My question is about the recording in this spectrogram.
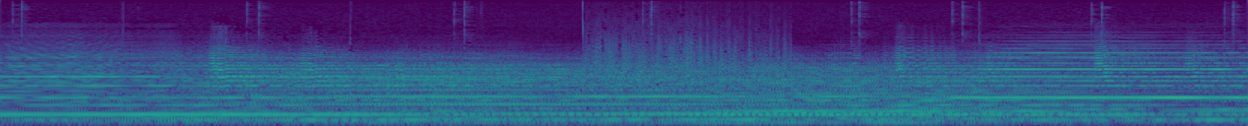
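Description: Music playing from the session: a sustained, effects-heavy feedback-guitar part of long held tones, run through a mid/side chorus rack. Its colour shifts as the rack's preset variations are switched, turning brighter and noisier about halfway through, with a new high tone joining near the end.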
